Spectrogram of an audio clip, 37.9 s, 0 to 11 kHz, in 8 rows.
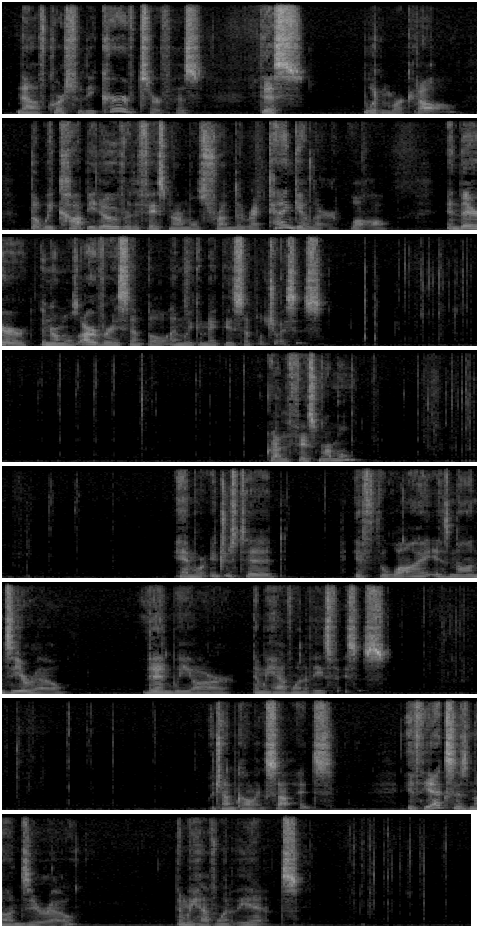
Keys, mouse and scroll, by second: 13.0 scroll down 3, 13.1 middle click, 13.4 scroll up 2, 13.5 click, 13.7 shift+a, 15.0 click, 15.3-16.2 drag, 16.5 click, 17.5 click, 18.2-19.7 drag, 20.8-21.3 drag, 21.8 click, 27.7-29.4 drag, 29.6-30.0 drag, 36.3 click, 37.0 click, 37.4 shift+d.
